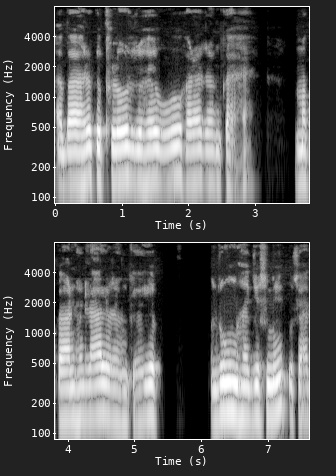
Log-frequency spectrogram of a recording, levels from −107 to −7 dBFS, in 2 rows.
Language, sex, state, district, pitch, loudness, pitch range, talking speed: Hindi, female, Bihar, Sitamarhi, 145 Hz, -15 LUFS, 140-150 Hz, 175 wpm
